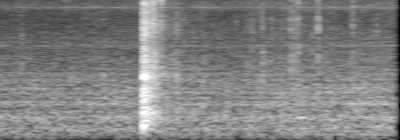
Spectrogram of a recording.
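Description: A single short knock a little under a second in: a cardboard cereal box being set down. A faint steady background noise runs under it.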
